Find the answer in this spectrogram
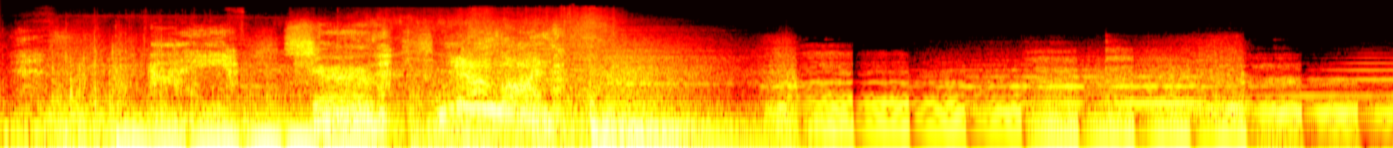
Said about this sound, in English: I would take that recording and morph it with my dog's growls and a couple of other things to give it a lot more body, a lot more presence, and this is what it sounds like.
